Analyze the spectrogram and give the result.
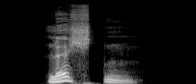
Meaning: inflection of löschen: 1. first/third-person plural preterite 2. first/third-person plural subjunctive II
- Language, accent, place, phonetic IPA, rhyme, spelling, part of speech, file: German, Germany, Berlin, [ˈlœʃtn̩], -œʃtn̩, löschten, verb, De-löschten.ogg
